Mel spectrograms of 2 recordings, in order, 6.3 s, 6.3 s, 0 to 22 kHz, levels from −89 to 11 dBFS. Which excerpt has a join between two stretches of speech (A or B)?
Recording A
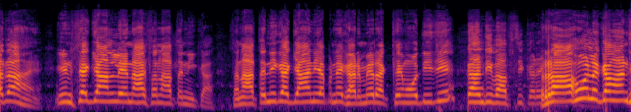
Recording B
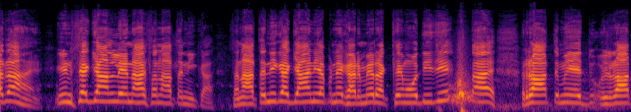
B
